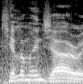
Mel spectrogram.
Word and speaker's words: Kilimanjaro: Kilimanjaro, yeah.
